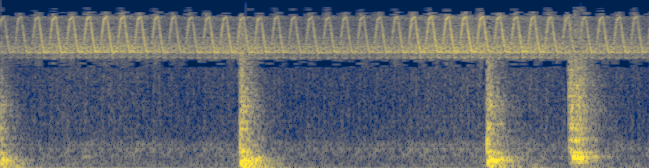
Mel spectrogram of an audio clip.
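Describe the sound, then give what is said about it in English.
Three heavy, forceful bangs on a door, spaced irregularly, with a shrill warbling alarm tone sounding continuously underneath. No one speaks. “Sounds like somebody's breaking down your door.”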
